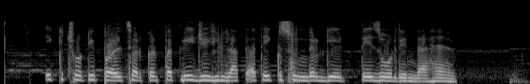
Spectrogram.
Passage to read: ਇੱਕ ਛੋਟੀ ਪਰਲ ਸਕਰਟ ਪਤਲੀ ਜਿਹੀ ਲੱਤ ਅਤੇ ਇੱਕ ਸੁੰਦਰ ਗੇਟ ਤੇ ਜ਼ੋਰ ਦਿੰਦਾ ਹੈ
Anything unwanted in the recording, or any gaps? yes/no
no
